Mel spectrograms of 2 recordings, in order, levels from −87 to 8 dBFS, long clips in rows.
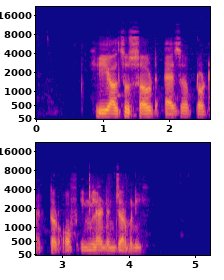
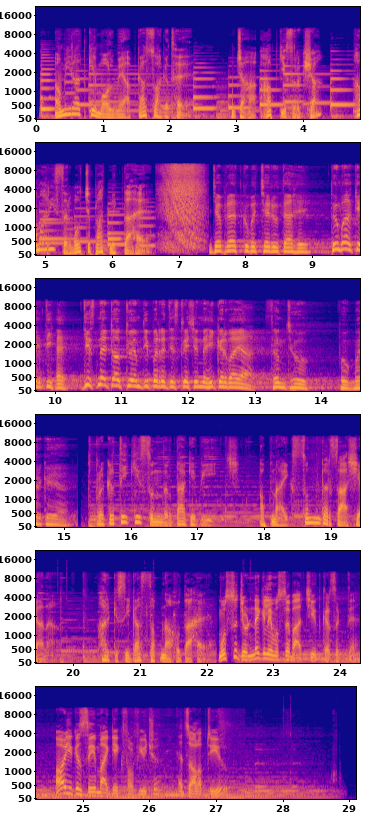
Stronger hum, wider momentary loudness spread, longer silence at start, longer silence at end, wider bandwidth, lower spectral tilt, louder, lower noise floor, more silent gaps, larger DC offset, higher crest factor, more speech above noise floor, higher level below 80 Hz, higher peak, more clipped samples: neither; about the same, 11 LU vs 12 LU; first, 0.9 s vs 0.05 s; first, 1.05 s vs 0.35 s; about the same, 9.6 kHz vs 10.5 kHz; about the same, -4.5 dB/octave vs -5.5 dB/octave; second, -18 LUFS vs -15 LUFS; first, -76 dBFS vs -42 dBFS; neither; neither; about the same, 18 dB vs 14 dB; first, 58 dB vs 28 dB; second, -66 dBFS vs -34 dBFS; about the same, -2 dBFS vs 0 dBFS; neither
